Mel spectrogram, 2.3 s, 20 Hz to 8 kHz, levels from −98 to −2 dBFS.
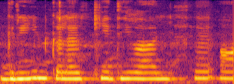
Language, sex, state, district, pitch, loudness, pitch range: Hindi, female, Uttar Pradesh, Lucknow, 225 Hz, -13 LUFS, 220-235 Hz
